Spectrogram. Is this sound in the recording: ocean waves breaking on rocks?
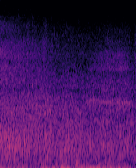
yes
